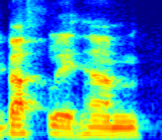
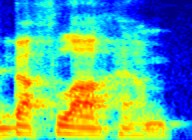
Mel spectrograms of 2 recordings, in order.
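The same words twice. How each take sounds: First: It is said the British way. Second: It is said the American way.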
